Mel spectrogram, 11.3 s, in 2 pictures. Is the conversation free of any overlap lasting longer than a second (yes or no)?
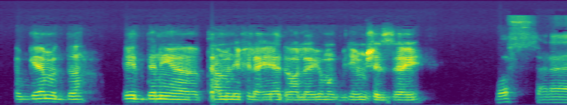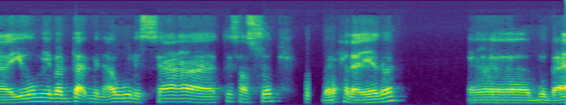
yes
